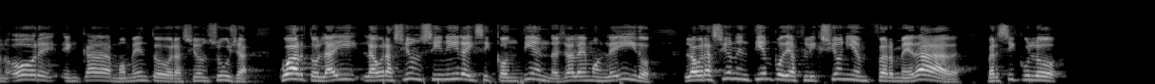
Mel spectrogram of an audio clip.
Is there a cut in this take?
no; 0 cuts

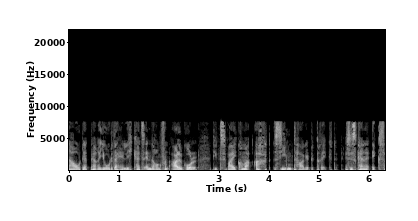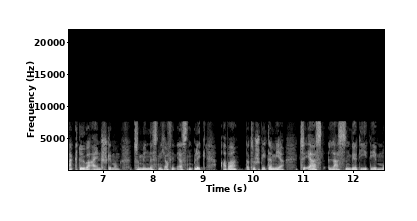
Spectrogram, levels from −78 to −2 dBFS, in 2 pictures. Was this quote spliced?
no; 0 cuts

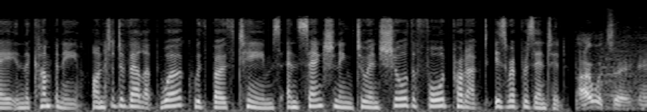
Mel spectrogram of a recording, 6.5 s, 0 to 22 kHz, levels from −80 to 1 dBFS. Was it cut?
yes; 4 cuts; at 1.1 s, 1.6 s, 3.5 s, 5.1 s

